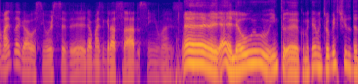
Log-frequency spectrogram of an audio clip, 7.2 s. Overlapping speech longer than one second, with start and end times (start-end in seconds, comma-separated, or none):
none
